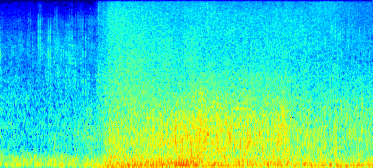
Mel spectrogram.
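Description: Stone rubble crashes and crumbles in a rush of noise.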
